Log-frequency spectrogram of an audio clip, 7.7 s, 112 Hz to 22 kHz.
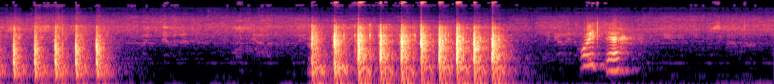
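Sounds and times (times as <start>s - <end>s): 
firm rapid knocking on a hotel room door: 0.0s - 1.2s, 3.1s - 5.2s.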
